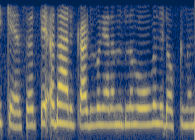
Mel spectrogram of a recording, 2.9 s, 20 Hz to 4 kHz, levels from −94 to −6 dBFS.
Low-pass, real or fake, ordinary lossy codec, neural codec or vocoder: 3.6 kHz; fake; none; autoencoder, 48 kHz, 32 numbers a frame, DAC-VAE, trained on Japanese speech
